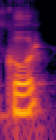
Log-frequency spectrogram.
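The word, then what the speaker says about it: Corps: coming from a technical brand that is uh core of signals uh for sure the spelling looks like C RPS but it is pronounced at as core this is core of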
